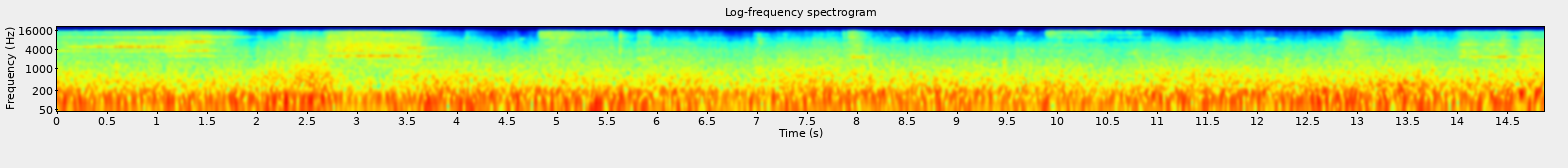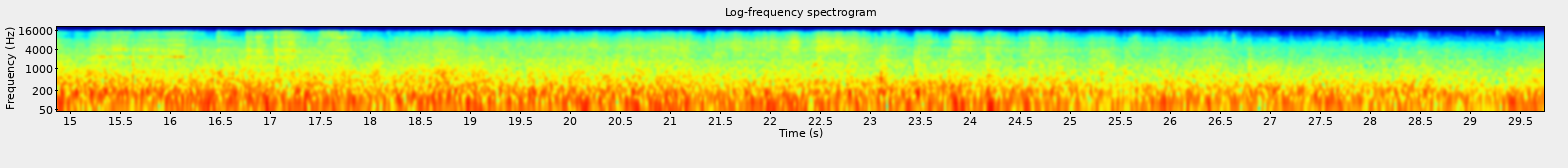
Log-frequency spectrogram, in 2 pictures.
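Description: Loaded CSX autorack freight train rolling past: a steady, loud rumble of steel wheels on the rails, with high-pitched wheel squeal near the start and again about halfway through.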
